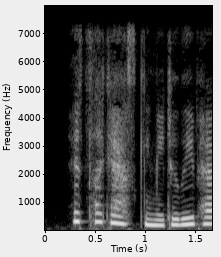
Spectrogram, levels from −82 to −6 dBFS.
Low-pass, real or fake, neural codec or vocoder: 7.2 kHz; real; none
